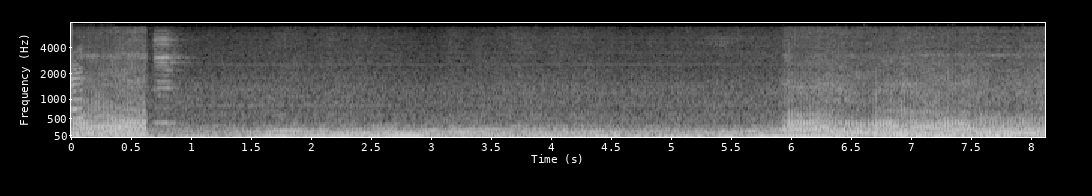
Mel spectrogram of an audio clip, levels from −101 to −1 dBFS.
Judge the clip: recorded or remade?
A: recorded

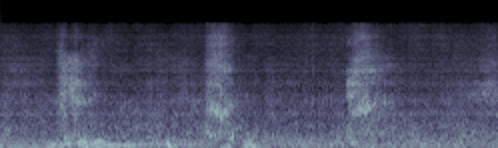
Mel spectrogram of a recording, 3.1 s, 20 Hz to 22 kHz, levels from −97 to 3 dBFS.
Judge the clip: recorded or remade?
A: remade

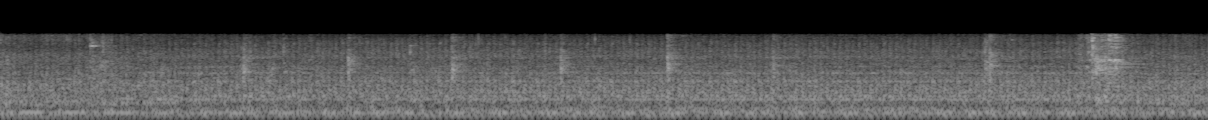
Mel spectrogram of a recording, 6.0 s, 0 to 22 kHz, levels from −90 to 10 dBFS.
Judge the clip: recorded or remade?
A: recorded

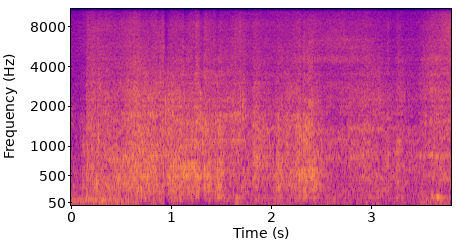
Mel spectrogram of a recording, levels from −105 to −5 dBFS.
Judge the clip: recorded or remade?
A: remade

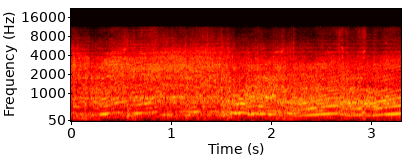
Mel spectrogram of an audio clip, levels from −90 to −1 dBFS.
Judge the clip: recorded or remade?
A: recorded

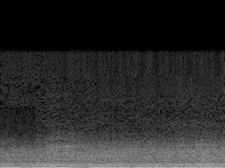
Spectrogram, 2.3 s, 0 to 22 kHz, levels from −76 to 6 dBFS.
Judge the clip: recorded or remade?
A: recorded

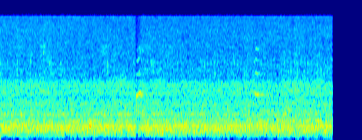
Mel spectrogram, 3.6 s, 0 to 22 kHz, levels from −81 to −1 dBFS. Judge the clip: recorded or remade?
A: recorded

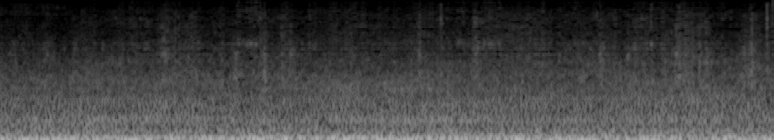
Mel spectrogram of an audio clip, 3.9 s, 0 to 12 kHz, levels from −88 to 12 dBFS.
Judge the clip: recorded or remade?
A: remade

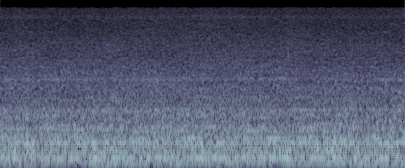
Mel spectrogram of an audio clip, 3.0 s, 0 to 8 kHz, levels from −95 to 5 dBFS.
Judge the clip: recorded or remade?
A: remade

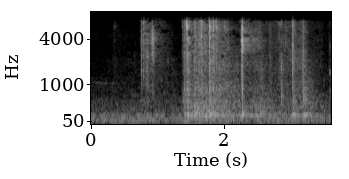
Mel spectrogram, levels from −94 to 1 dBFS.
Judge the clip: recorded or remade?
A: recorded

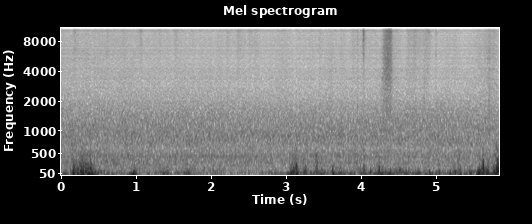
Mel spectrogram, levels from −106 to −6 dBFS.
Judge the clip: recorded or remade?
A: remade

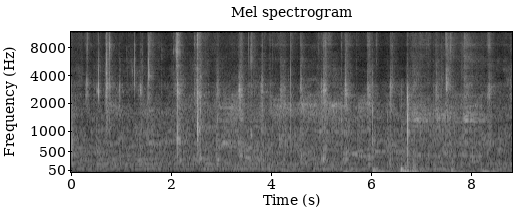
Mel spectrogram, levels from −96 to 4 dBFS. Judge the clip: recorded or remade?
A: remade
